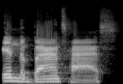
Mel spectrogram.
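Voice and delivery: Pittsburgh Yinzer accent, hammed up. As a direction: lean into the mic, Pittsburgh accent. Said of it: "Let me put on my best Yinzer accent".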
